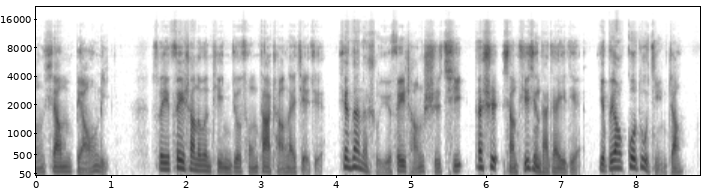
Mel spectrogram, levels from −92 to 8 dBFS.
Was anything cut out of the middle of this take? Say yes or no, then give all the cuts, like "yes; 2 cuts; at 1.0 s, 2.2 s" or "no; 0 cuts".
yes; 3 cuts; at 3.9 s, 5.8 s, 7.4 s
